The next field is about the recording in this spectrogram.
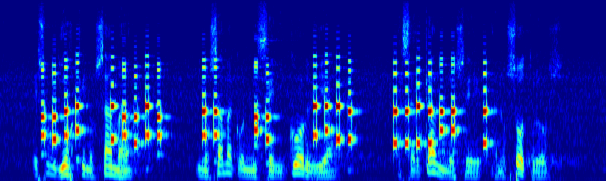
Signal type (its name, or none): DTMF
